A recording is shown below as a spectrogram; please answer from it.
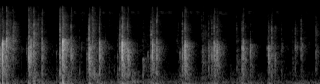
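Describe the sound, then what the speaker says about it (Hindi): Audience clapping for a correct answer at a quiz show, a small group beating out an even, fairly quick rhythm of pulses that stays moderate in level throughout. "तालियां हो जाए इनके लिए।"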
